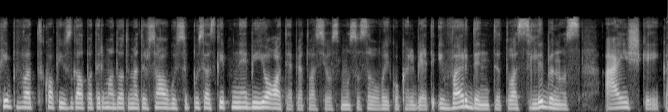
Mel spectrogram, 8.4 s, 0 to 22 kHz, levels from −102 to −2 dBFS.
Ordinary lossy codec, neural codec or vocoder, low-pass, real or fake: Opus, 24 kbps; none; 10.8 kHz; real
